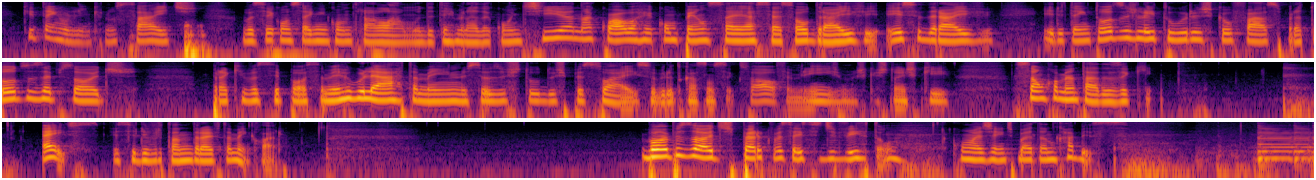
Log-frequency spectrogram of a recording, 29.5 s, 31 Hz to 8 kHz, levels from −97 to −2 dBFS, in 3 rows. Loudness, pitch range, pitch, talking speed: -26 LUFS, 160-200 Hz, 175 Hz, 155 wpm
